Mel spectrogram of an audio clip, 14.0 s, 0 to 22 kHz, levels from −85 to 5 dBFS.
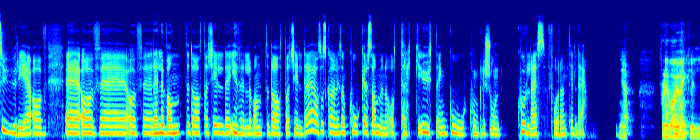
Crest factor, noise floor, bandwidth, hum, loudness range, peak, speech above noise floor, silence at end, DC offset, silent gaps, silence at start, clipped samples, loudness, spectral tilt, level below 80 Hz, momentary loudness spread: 18 dB; -67 dBFS; 12 kHz; none; 5 LU; -8 dBFS; 43 dB; 0 s; under 0.1%; none; 0 s; under 0.1%; -24 LUFS; -5 dB/octave; -62 dBFS; 11 LU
